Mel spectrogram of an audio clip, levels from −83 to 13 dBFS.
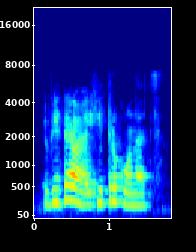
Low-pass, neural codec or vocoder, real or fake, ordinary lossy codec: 7.2 kHz; codec, 16 kHz, 4 kbps, FreqCodec, smaller model; fake; none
